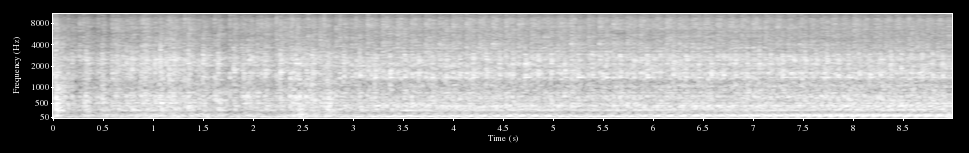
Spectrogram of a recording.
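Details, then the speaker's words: 1956 small-block 265 V8, bought non-running, bottle-fed fuel after timing adjustment: uneven lumpy idle stumbling irregularly; misfiring on one or more cylinders, owner suspects spark plugs or wires, mechanically believed fine. "hard to feed it with a bottle to keep it running but um yeah hey it's still got it spark plug or wires or something"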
